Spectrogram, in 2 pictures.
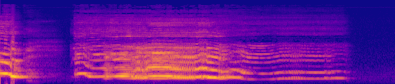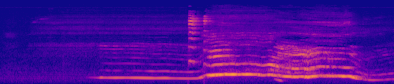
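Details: Rhodesian Ridgeback howling along with a squeaky toy: a long wavering howl that slides down, a silent gap, then a steadier rising howl with a squeak at its start.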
